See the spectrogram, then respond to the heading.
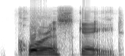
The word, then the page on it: coruscate: American English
